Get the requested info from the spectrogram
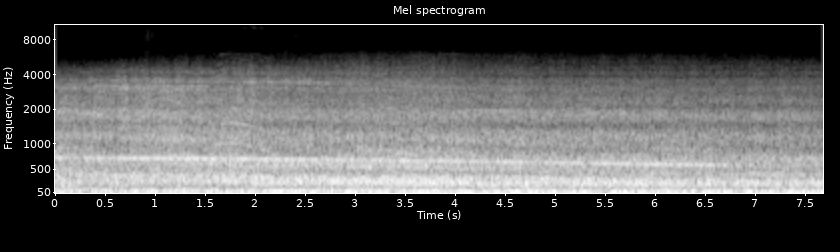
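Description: Four-engine Airbus A380 jet airliner flying low over the runway as it lands: a steady engine roar with a deep rumble and a whining tone that slowly falls in pitch as it passes.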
